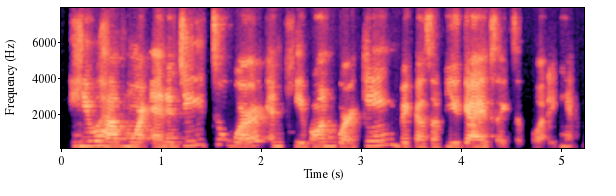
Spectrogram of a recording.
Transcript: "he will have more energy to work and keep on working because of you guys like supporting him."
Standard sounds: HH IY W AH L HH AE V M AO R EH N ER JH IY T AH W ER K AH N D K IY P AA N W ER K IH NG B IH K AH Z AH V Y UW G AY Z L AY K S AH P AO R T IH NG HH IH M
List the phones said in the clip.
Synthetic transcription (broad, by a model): HH IY W AH L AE V M AO R EH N ER JH IY T AH W ER K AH N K IY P N W ER K IH NG B IH K AH Z AH V Y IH G AY Z L AY K S AH P AO R T IH NG HH IH M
